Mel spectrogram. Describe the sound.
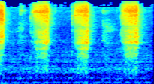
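A voice imitates shuffling with three soft, breathy rasping swishes in an uneven rhythm, each a brief hiss that swells and fades, with no words spoken.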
